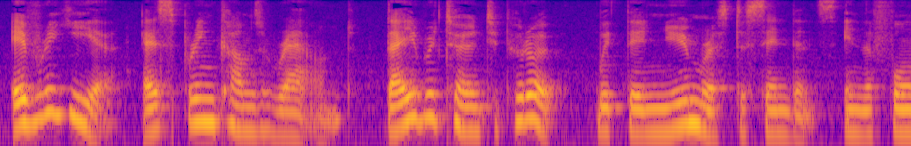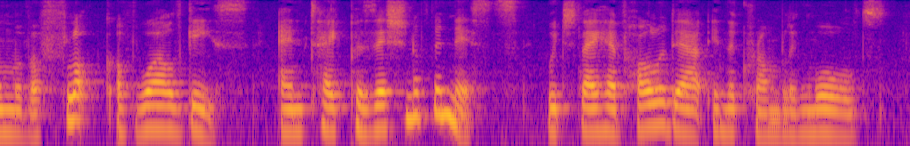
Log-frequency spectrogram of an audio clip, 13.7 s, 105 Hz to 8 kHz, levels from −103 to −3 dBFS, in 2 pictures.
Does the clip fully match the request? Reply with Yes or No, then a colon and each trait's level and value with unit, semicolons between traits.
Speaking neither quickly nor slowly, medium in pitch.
Yes: average, 165 wpm; medium, 170 Hz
